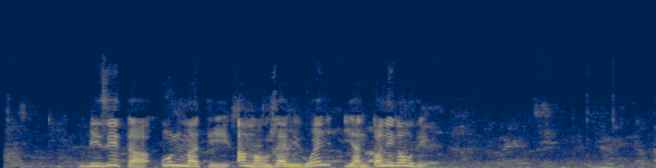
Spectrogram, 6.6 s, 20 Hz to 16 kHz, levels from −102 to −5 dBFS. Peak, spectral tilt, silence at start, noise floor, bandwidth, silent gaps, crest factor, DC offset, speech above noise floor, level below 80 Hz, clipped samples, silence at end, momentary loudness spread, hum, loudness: -10 dBFS; -8 dB/octave; 0.8 s; -57 dBFS; 6.8 kHz; none; 18 dB; under 0.1%; 31 dB; -64 dBFS; under 0.1%; 0.45 s; 7 LU; none; -27 LUFS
